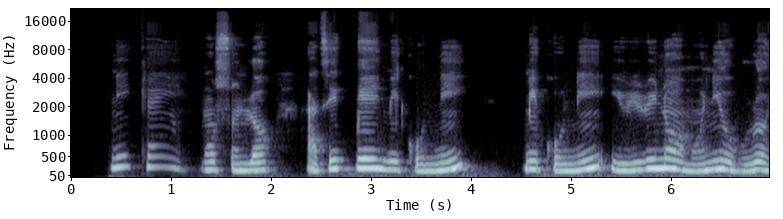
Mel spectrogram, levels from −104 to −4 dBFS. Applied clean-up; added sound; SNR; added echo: none; none; none; none.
